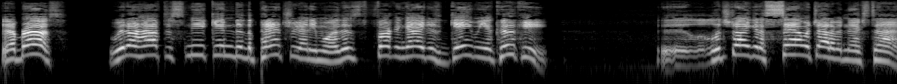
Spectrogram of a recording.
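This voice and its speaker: Using a put-on character voice, a man speaks at an extremely high pitch on a very clean recording with a silent background. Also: moderate pace. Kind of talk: casual, bro-like. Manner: excited, joking.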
